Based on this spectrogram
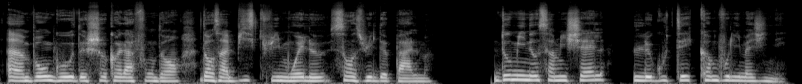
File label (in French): Pub chocolat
